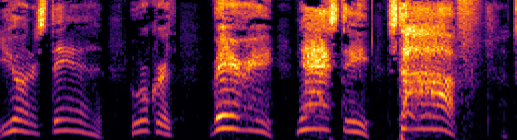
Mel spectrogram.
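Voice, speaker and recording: A man shouts in a put-on character voice with a high pitch. He goes at a fairly slow pace with lively intonation. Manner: shouting.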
